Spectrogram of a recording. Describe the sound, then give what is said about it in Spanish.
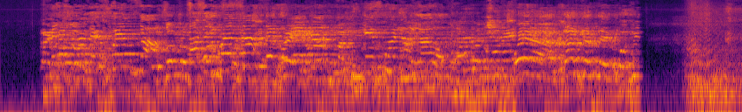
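A large crowd shouts and jeers at politician Mario Delgado, shouting "fuera, fuera, lárguese de Coahuila", in a loud, sustained roar of overlapping voices for several seconds, breaks off briefly, then the shouting starts up again. “Vamos a escuchar cómo le gritaron a Mario Delgado, no sabía dónde meter la cabeza.”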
